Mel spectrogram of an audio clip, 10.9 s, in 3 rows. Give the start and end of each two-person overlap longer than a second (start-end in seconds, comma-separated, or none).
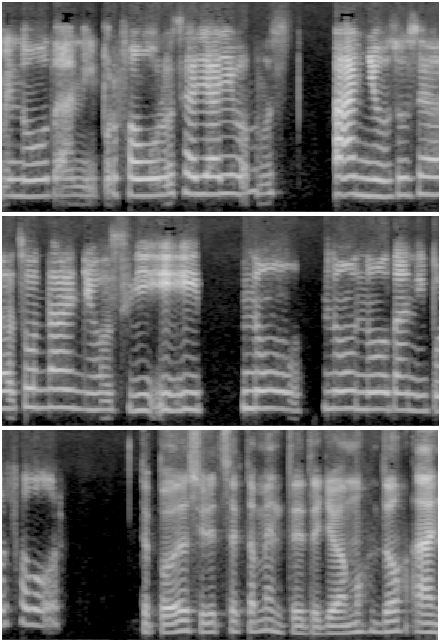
none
